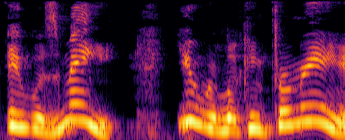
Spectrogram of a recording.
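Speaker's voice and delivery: high, bursting eager voice; lightly voiced overeager son; eager blurt. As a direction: jump in like a puppy desperate to be noticed. [name] eagerly claims to be the one.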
